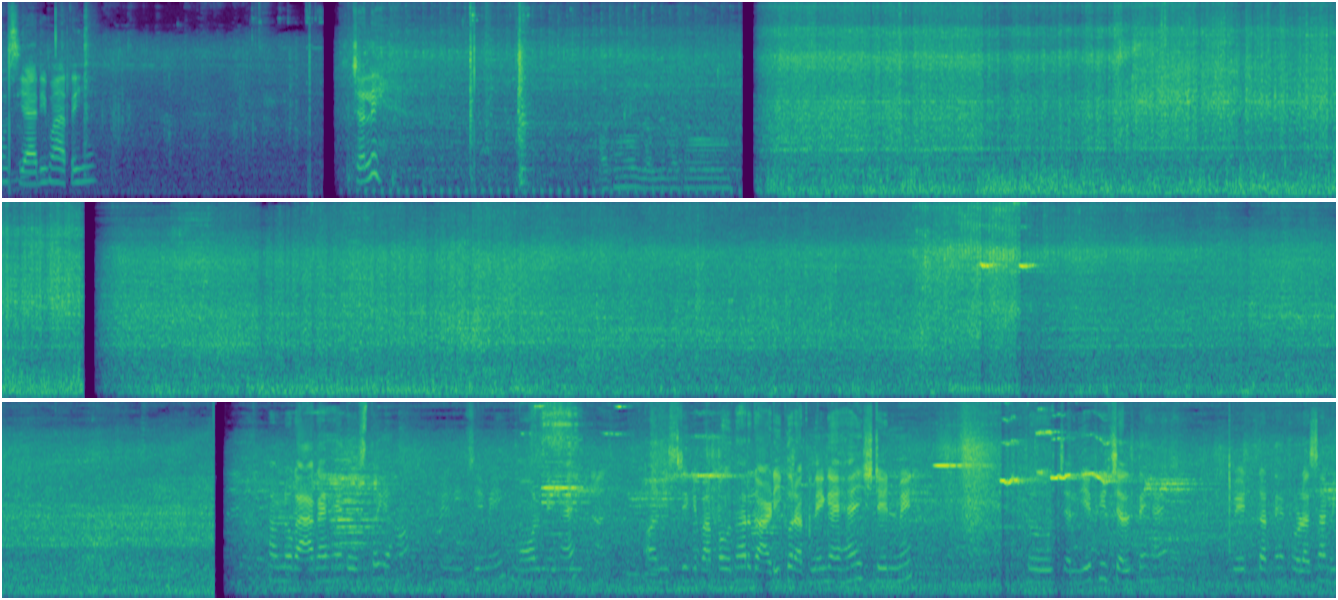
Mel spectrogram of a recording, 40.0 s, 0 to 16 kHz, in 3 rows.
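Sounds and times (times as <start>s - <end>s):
traffic noise: 0.0s - 40.0s
wind rushing over microphone: 7.5s - 28.8s.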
